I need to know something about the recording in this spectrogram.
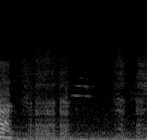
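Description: A man's drawn-out "oh", in a low pitched voice, ending a fraction of a second in, followed by faint quiet sounds.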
